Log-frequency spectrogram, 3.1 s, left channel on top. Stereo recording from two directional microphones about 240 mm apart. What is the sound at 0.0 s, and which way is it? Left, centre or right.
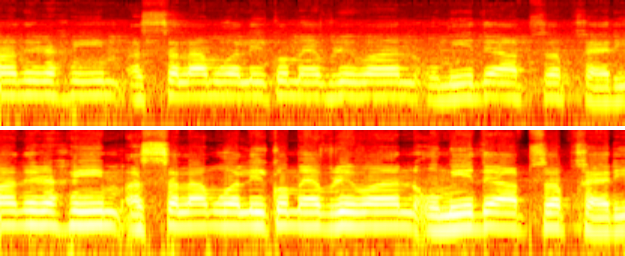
A man's voice, right.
